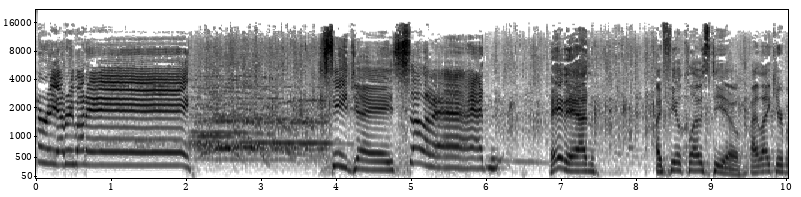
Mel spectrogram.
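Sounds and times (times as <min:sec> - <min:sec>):
speech: 0:00.2 - 0:01.1, 0:03.9 - 0:07.6, 0:08.2 - 0:10.0
audience clapping and cheering: 0:01.9 - 0:10.0.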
